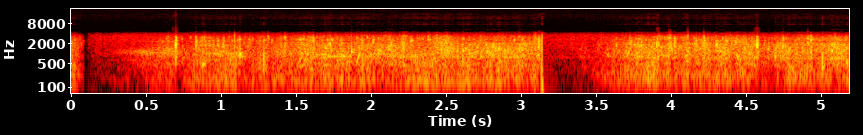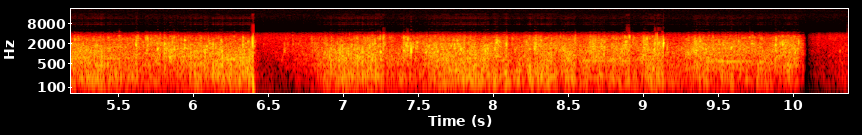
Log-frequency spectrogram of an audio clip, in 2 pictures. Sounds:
outside, rural or natural, Boat, Rowboat, Vehicle

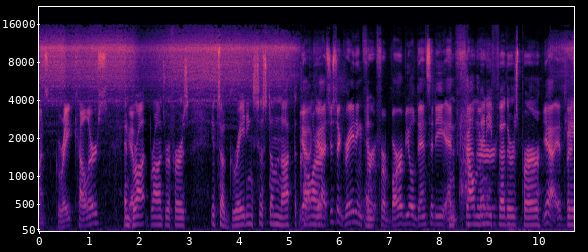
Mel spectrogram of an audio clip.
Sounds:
Speech

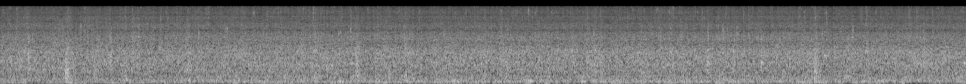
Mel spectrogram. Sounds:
hail

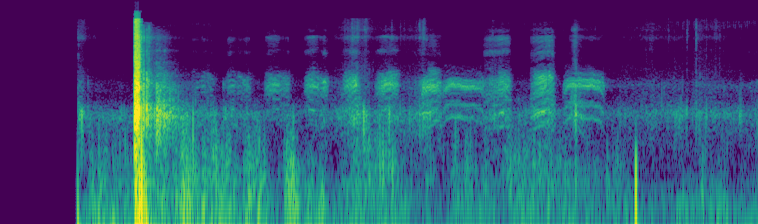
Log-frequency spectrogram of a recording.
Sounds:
Caw, Animal, Crow

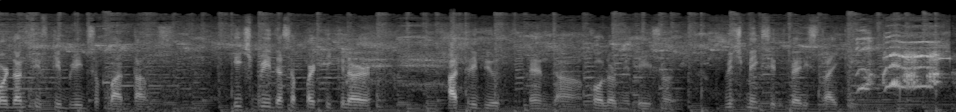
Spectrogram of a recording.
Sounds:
rooster, Speech, Music

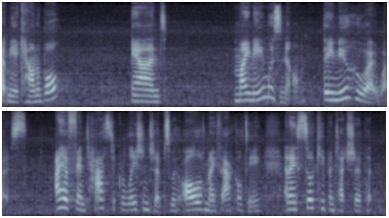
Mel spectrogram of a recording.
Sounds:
Speech, woman speaking

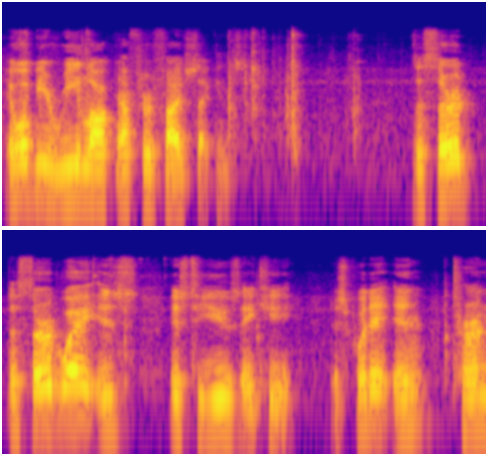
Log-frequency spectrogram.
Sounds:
Speech

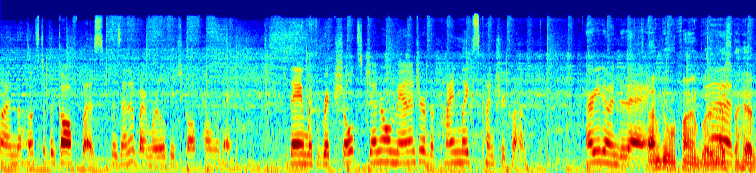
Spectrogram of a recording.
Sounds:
Music, Speech

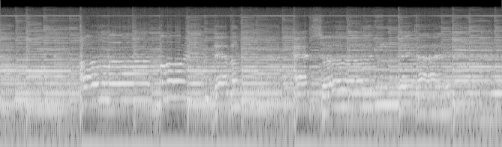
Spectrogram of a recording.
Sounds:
Music

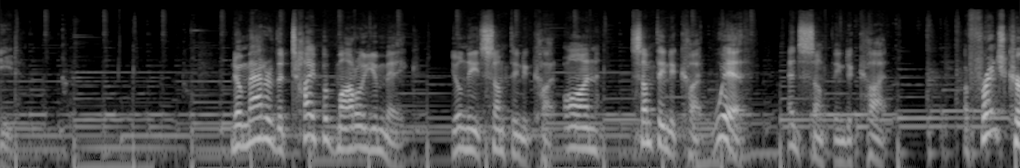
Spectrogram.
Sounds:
Music, Speech

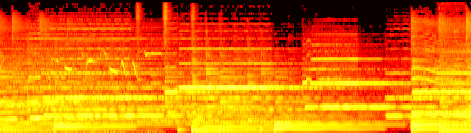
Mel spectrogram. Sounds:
Music, outside, rural or natural

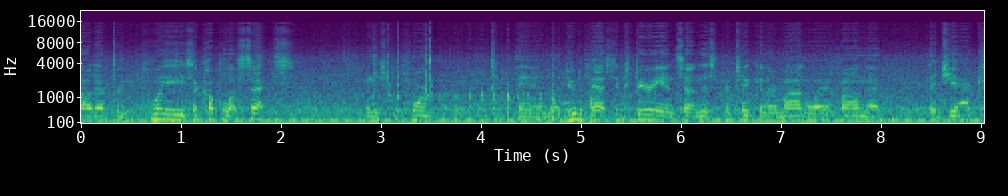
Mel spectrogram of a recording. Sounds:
Speech

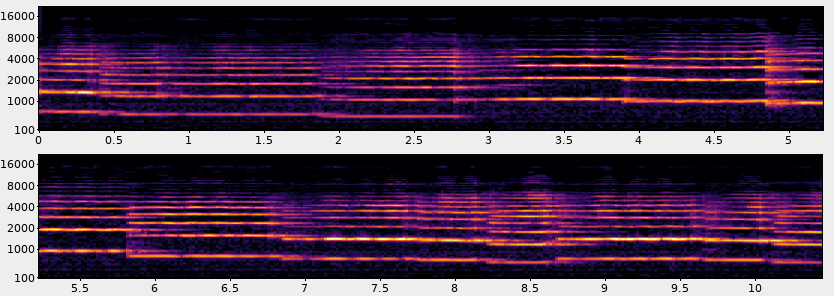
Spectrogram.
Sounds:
Violin, Musical instrument, Music

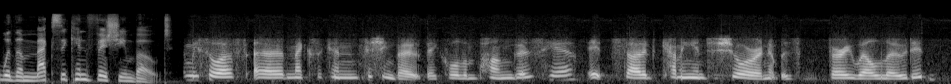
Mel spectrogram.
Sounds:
Speech

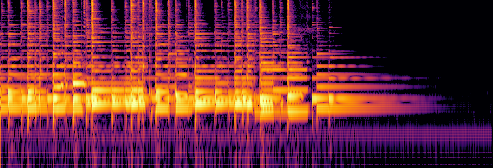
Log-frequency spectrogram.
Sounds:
Music

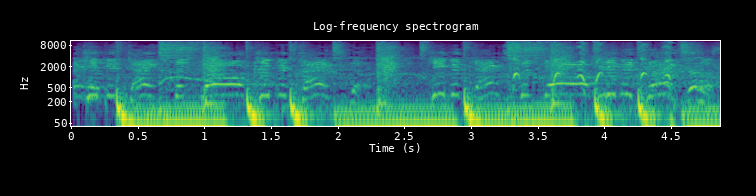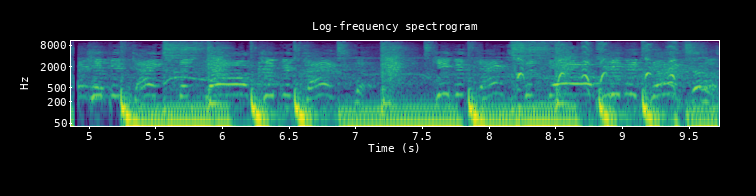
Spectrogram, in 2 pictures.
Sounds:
Music

